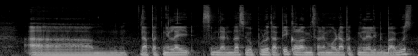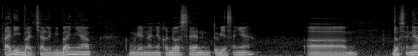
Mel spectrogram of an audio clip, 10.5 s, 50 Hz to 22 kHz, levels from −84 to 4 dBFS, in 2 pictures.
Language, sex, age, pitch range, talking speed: Indonesian, male, 20-39, 105-120 Hz, 155 wpm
